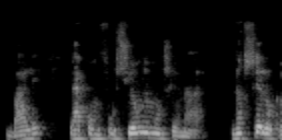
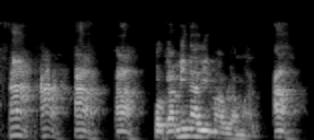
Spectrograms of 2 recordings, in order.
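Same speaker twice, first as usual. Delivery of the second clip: higher, louder scoffing protest; indignant teen; 5 semitones higher, 5 dB louder than usual. Retold or imitated. A student telling the teacher nobody speaks to him badly, loud and indignant. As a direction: scoff and bristle like an offended kid. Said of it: "me dice".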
